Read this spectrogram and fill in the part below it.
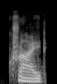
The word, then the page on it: cried: Indian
